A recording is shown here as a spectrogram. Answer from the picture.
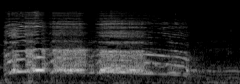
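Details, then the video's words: A single Hint rooster crow, loud and hoarse, about two seconds long, with a strong opening note, a brief dip, then a sustained rough tone that fades out. "Hint Horozu diyarı"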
